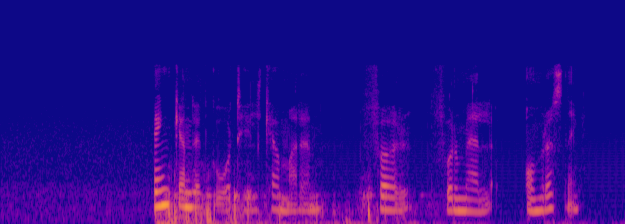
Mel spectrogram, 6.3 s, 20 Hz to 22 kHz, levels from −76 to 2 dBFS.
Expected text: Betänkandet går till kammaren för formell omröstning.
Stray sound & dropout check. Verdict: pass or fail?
pass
